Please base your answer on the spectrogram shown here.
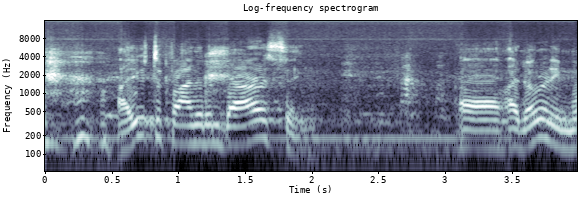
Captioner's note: laughs; audience laughing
